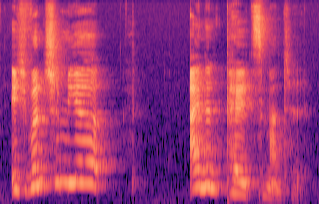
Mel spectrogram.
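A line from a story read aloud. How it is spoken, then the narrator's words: Goose calling out. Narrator (German): rief die Gans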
